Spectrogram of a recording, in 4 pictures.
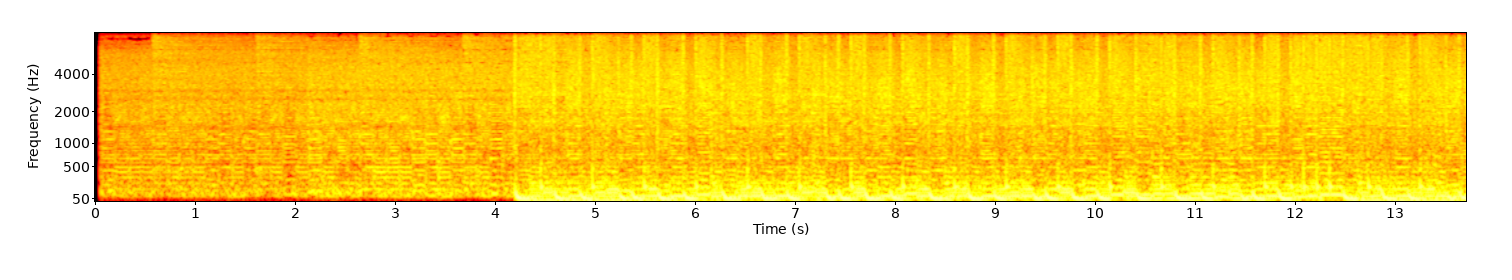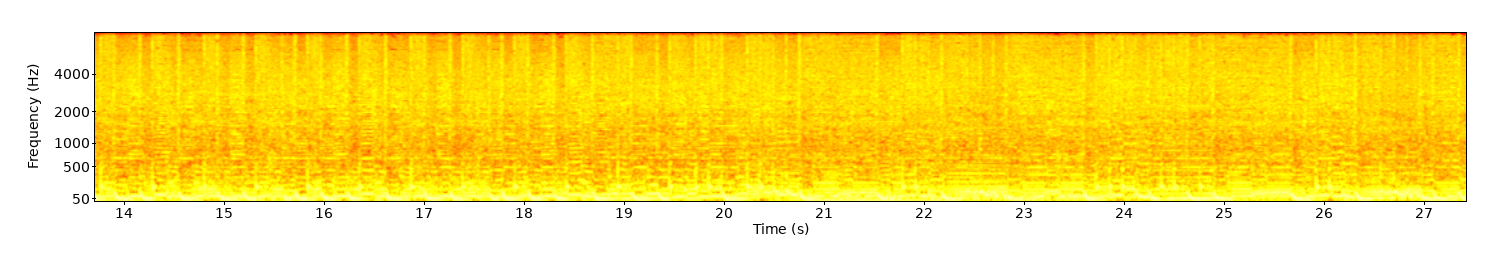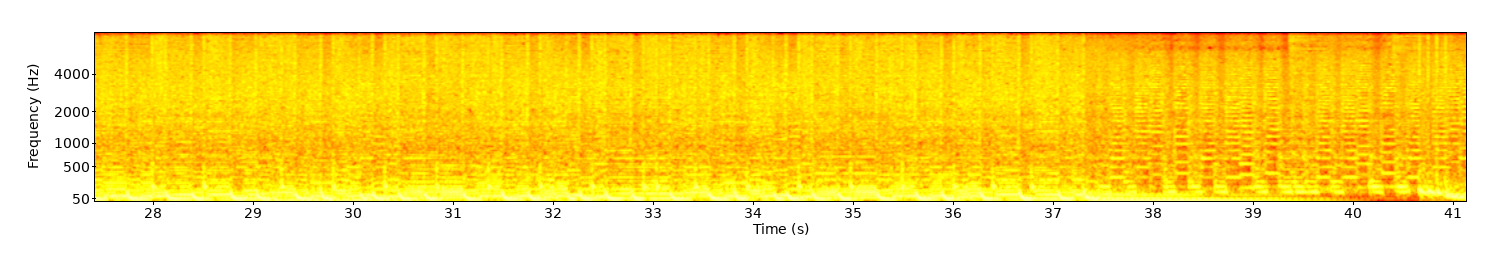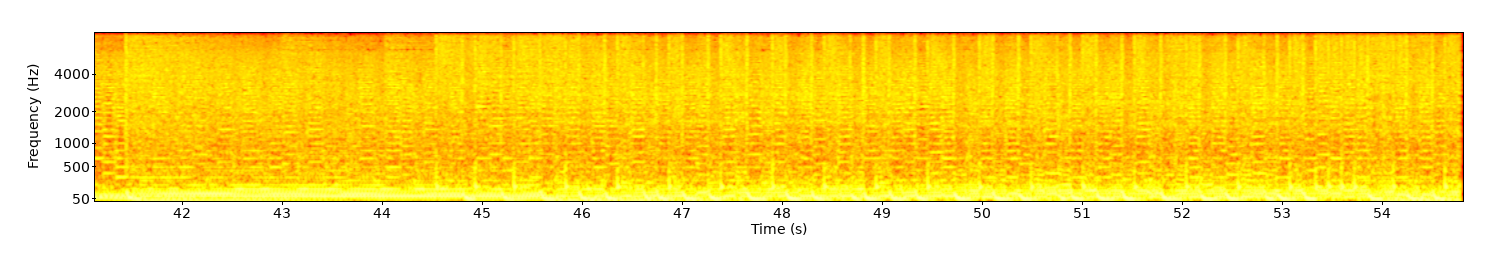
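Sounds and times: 
speed heavy metal music: 0.0s - 54.8s.

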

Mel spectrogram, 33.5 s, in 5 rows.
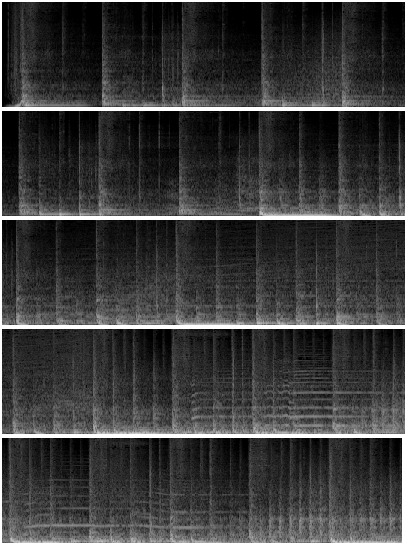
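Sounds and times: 
ritual horror trailer music: 0.1s - 33.5s.

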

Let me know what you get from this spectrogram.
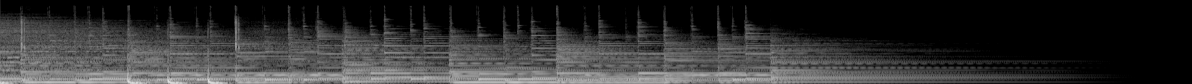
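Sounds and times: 
positive indie folk music: 0.0s - 9.0s.

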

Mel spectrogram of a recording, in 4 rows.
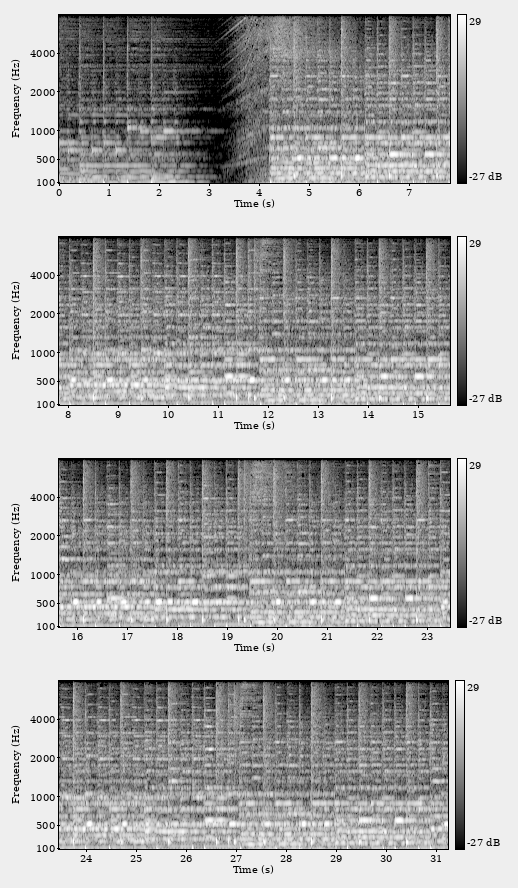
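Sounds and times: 
cinematic piano and strings: 0.0s - 31.2s.

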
